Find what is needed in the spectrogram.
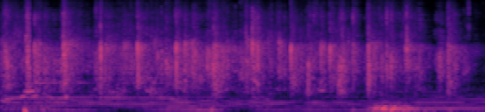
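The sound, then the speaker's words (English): Audience applause rewards a question during a talk on courtship and relationships. The clapping is dense and steady for about five seconds, with a low hum underneath. “I love this question. Let's clap for him.”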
